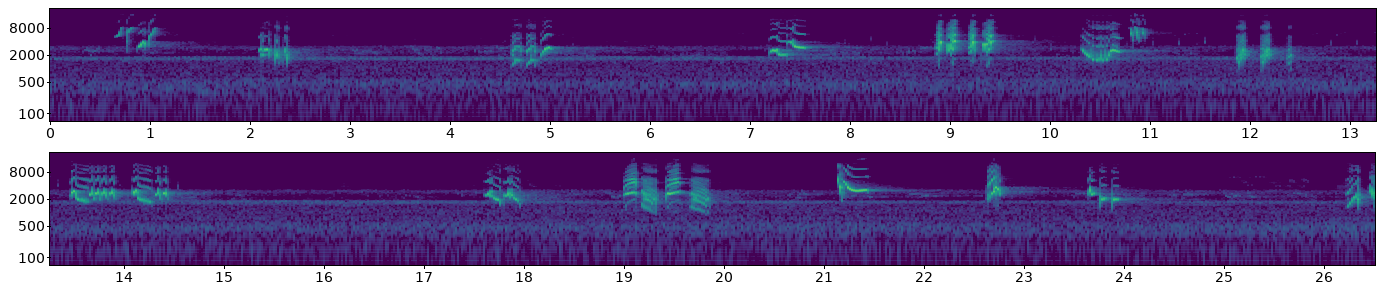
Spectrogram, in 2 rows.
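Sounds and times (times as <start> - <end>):
constant hum: 0.0 - 26.5
brown thrasher singing varied rich phrases: 0.5 - 2.6, 3.6 - 5.6, 7.2 - 14.8, 17.6 - 26.5.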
